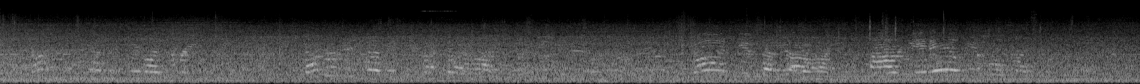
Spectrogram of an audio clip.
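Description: Men talk to each other in a crowd.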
